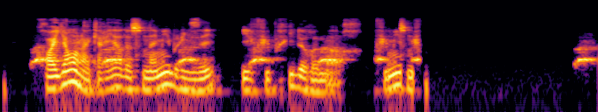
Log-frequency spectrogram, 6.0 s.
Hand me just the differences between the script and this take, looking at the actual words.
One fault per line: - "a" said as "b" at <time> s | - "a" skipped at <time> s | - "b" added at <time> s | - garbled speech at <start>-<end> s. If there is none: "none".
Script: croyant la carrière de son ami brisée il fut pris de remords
- garbled speech at 3.7-4.2 s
